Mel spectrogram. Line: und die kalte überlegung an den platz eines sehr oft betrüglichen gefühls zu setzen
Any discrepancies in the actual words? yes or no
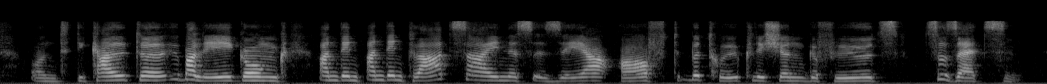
yes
